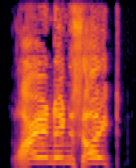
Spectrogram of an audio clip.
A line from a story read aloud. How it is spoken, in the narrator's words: shouted the man in the bows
